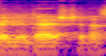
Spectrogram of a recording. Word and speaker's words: Nadezhda: Nadezhda. Yeah. Cool? I tried to find a pronunciation online again. – Nice. I'm going to go Nadezhda.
